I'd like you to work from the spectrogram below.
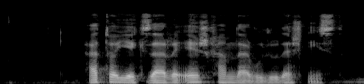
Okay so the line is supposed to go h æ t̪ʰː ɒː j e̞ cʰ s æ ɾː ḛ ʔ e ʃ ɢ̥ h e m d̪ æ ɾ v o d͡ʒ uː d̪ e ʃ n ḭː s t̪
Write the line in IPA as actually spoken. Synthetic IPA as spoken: h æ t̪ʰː ɒː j e̞ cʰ z æ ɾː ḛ ʔ e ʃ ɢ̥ h æ m d̪ æ ɾ v o d͡ʒ uː d̪ æ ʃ n ḭː s t̪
